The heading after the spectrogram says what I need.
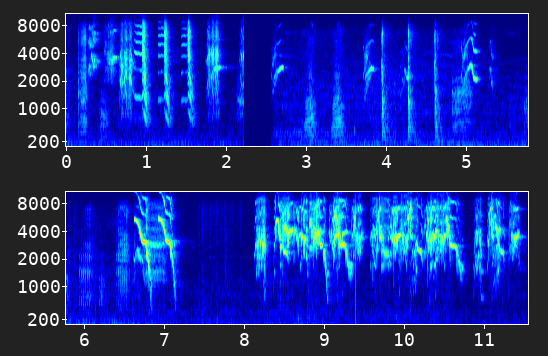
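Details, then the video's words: Female Javan myna calling to a male, giving spaced sharp clicks and squeaky whistles that build into a loud, continuous harsh chatter in the second half. "suara burung jalak kebo betina manggil jantan"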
